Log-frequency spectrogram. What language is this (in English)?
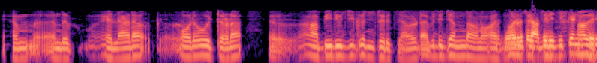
Malayalam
